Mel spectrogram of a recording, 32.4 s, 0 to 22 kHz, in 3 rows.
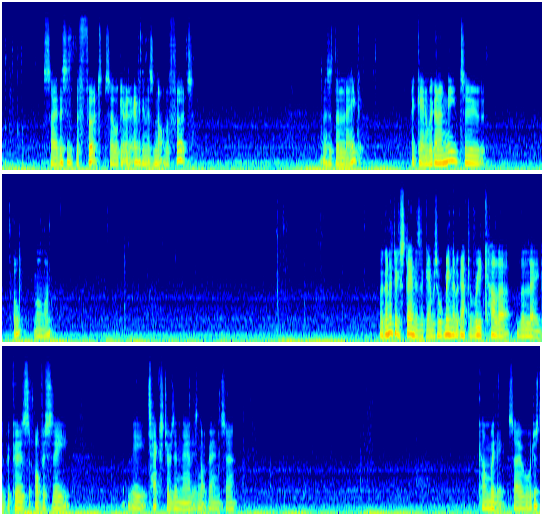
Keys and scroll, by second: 0.0-0.9 typing, 11.5 super+z, 19.7-20.5 typing, 25.8 super+z.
